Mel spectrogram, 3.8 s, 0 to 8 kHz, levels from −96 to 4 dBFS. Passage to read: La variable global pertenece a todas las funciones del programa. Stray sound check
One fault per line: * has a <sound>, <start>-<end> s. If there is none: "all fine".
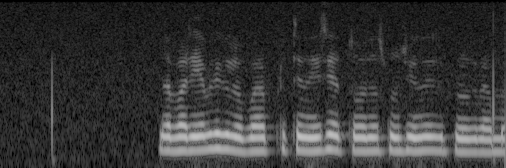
all fine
